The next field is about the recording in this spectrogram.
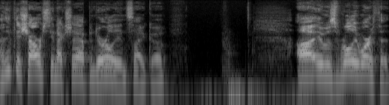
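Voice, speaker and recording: On a very clean recording with a silent background, a man talks in a high, animated voice full of lively intonation. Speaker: gaming streamer. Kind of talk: live gameplay commentary. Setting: live stream.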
